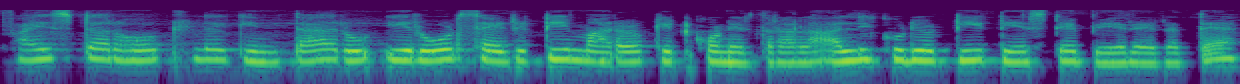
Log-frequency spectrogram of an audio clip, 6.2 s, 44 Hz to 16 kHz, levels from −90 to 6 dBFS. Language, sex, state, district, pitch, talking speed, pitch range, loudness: Kannada, female, Karnataka, Shimoga, 225 Hz, 165 wpm, 215-245 Hz, -17 LUFS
